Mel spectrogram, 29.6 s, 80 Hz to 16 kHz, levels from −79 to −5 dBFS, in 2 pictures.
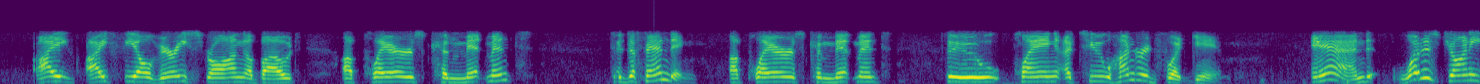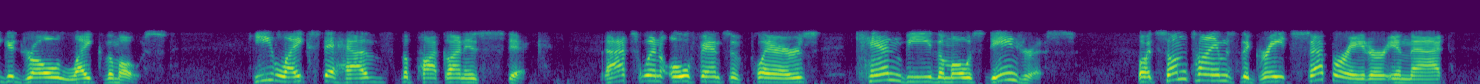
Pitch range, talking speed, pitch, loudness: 180-230 Hz, 110 wpm, 200 Hz, -17 LUFS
